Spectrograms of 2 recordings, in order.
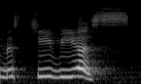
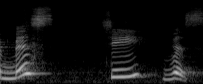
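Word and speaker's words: mischievous: मिस्चीवियस, अब लोग इसे प्रोनाउंस करते हैं मिस्चीवियस, वियस नहीं होता, ये होता है मिस्चीवियस, वो बहुत मिस्चीवियस है, मिस्चीवियस। ठीक है, वियस नहीं होगा।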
